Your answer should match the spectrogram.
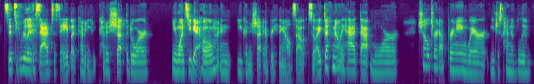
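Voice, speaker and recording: A middle-aged woman from Jamaica speaks as a nonprofit representative in an interview. Her voice sits on the low side and has a strong creak. She explains things reflectively, adding asides as she goes. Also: fairly quick, fairly bright tone. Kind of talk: conversational interview answers.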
